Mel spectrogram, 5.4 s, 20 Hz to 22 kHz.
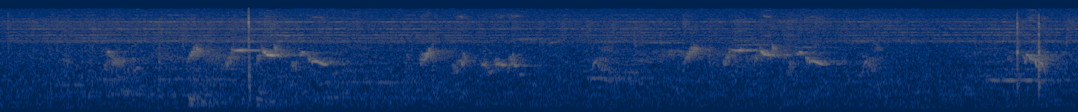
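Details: Wild-caught red-whiskered bulbul singing in a contest, recorded 22 October 2018: short, bright warbled phrases in irregular bursts, a few every couple of seconds, with a steady high background hiss.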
